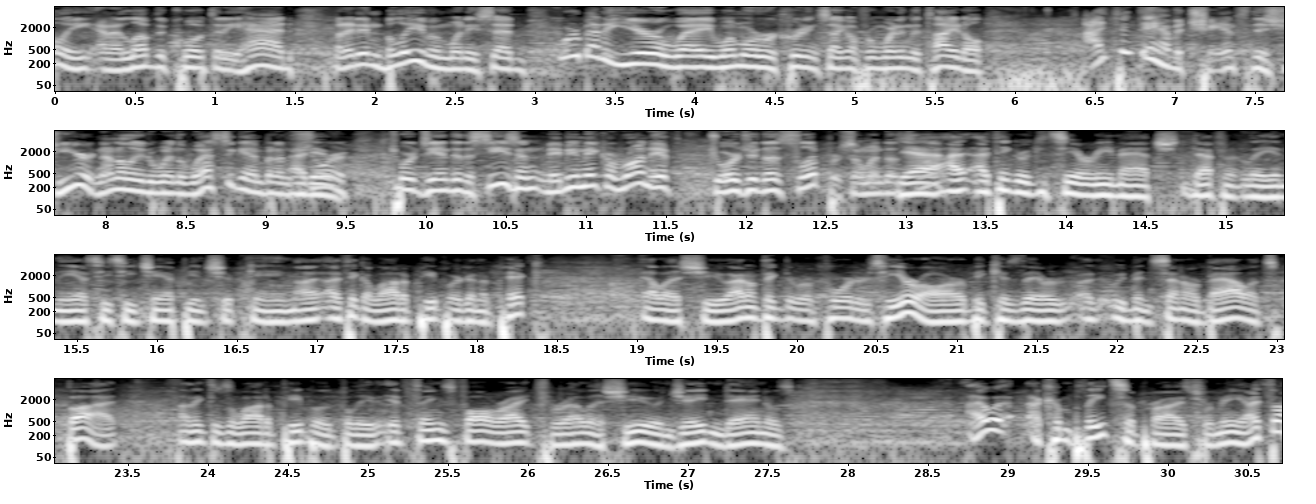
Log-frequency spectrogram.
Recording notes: The Capital One Orange Bowl Media Tour presented by Duffy’s Sports Grill heads to SEC Media Days in Nashville. Live from SEC Media Days in Nashville.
